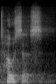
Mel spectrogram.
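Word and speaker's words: ptosis: fold we call that tosis PT o s i s the p is silent but droopy breasts add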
